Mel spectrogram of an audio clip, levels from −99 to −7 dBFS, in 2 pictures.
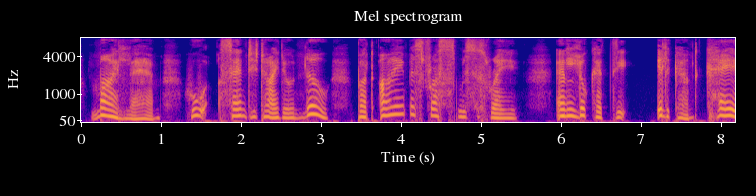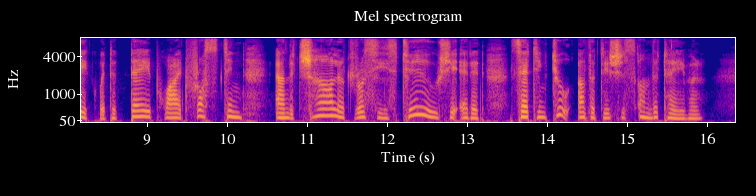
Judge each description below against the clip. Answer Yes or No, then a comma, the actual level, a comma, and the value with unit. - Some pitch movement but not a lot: No, wide, 6.0 semitones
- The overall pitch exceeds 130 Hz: Yes, medium, 185 Hz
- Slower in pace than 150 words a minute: Yes, average, 140 wpm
